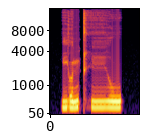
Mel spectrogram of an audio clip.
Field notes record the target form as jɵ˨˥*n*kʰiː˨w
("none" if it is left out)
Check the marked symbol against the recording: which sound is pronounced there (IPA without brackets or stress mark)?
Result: n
